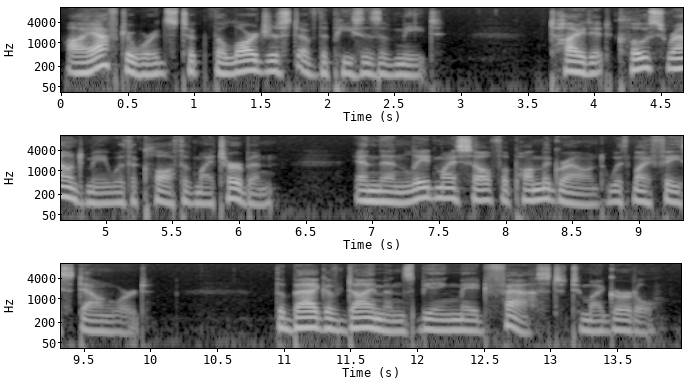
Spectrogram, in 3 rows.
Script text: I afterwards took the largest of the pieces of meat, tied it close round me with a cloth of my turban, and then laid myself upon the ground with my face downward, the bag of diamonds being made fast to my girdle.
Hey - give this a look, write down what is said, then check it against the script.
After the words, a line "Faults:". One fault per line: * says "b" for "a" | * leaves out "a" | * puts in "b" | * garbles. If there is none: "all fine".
I afterwards took the largest of the pieces of meat, tied it close round me with a cloth of my turban, and then laid myself upon the ground with my face downward, the bag of diamonds being made fast to my girdle.
Faults:
all fine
